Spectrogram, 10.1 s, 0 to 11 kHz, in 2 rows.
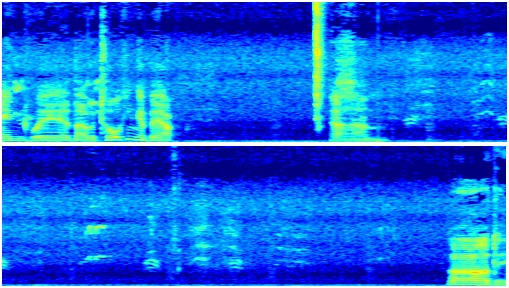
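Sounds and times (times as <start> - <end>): faint high chirps: 3.2 - 5.2, 5.8 - 9.1.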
